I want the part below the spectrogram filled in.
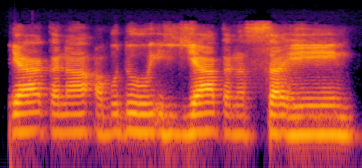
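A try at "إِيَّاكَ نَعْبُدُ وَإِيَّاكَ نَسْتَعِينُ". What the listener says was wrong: ఈ అనేది మీరు నాకైతే వినపడలేదు, దీన్ని కొంచెం క్లియర్గా స్పష్టంగా పలకాలి. ఈ ఇయ్యాక. ఈ అనేది క్లియర్ కావట్లా. ఈ ఈ ఇయ్యాక.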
